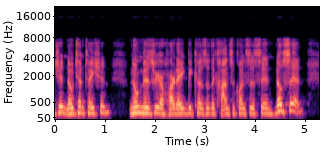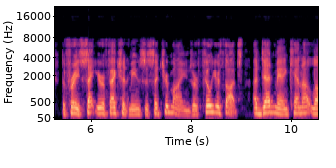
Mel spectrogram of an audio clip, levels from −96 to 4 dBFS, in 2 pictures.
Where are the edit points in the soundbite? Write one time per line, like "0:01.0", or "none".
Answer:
0:06.8
0:09.1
